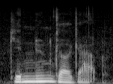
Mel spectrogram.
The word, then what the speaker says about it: Ginnungagap: Before there were worlds or stars or the concept of up and down, there existed only Ginnungagap, pronounced Ginnungagap.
